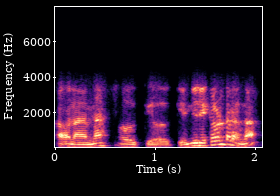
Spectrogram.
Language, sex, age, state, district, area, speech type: Telugu, male, 18-30, Telangana, Medak, rural, conversation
